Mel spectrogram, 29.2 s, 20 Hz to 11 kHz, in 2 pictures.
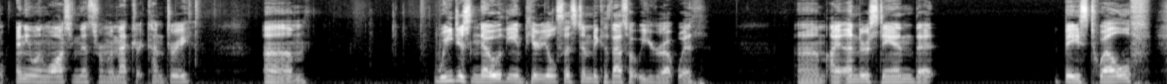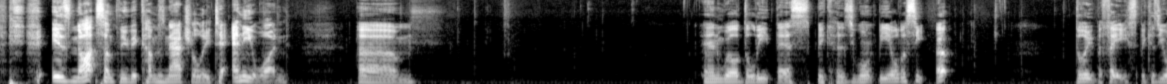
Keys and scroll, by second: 0.2 g, 1.5-2.6 typing, 4.9 ctrl+l, 17.1 z, 25.1 x, 26.6 ctrl+z, 27.2 x.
